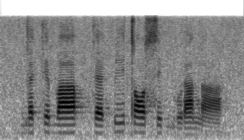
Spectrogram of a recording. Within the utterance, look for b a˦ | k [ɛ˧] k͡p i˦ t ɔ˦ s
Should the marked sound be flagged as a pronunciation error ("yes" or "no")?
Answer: no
